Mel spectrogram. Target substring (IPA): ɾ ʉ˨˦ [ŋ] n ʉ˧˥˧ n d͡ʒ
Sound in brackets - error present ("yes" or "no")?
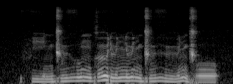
yes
